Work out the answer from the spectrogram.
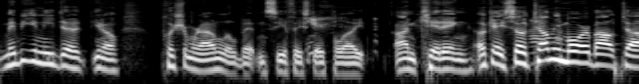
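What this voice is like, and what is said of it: Usual voice. Nothing is said of it.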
